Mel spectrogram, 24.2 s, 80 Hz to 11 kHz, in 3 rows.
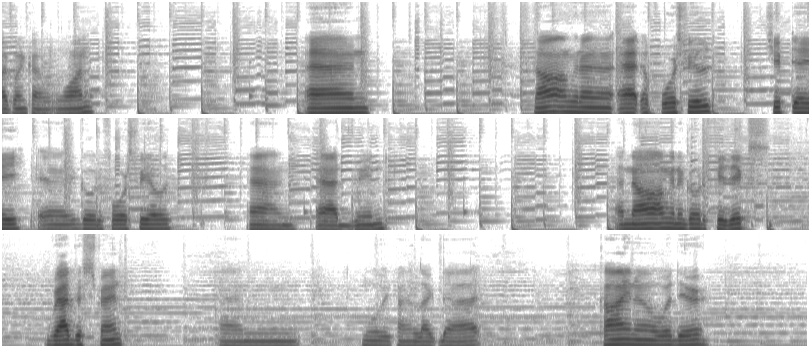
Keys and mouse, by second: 5.3 shift+a, 7.7 shift+a, 14.4 click, 17.2-23.0 drag, 23.8-24.1 drag.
